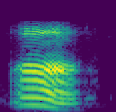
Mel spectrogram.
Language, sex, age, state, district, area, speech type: Kannada, female, 30-45, Karnataka, Mandya, rural, conversation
